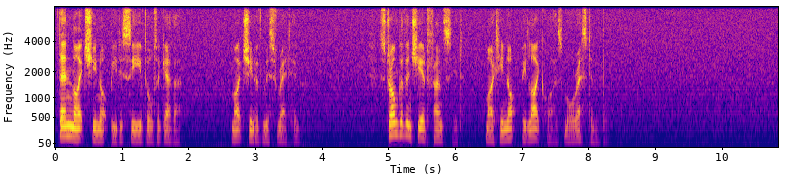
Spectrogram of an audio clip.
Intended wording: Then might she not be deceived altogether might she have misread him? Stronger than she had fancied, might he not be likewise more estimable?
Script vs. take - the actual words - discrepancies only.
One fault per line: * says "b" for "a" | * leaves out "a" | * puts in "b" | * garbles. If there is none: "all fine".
all fine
